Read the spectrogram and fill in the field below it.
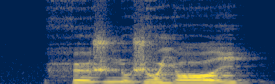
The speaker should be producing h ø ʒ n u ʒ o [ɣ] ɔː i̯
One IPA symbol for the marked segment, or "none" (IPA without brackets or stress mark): j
